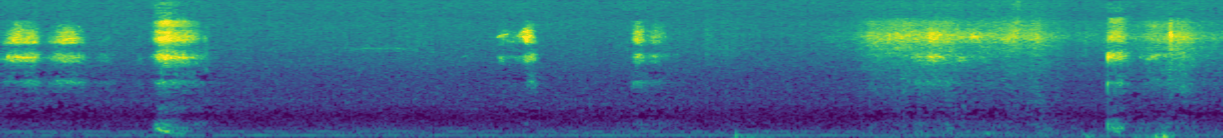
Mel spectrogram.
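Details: Snoring dachshund, with short whistling nasal snorts scattered through the stretch, a longer airy wheeze around the middle-late part and a final sharp snort, over a constant low hum.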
